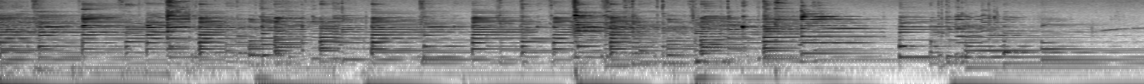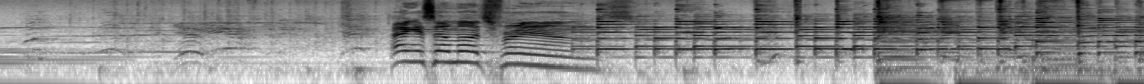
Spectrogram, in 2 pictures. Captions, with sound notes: (clapping) - Thank you so much, friends. (lively bluegrass music)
